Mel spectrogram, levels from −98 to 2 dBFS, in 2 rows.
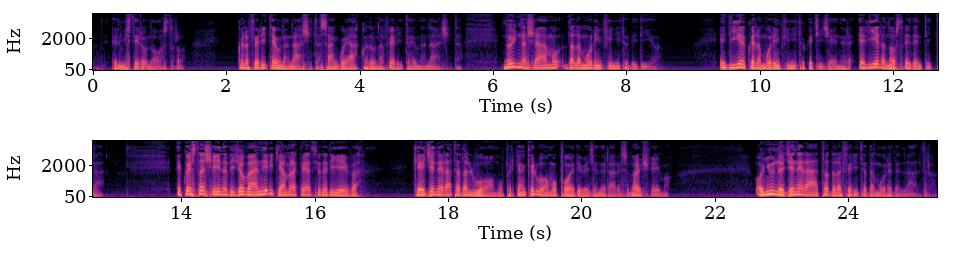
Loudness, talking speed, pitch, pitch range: -29 LUFS, 165 wpm, 125 Hz, 110-145 Hz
